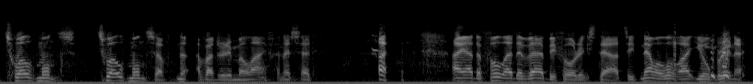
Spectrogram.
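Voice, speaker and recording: A man's voice: mid-range voice, normal speed, pushed and bright, highs cut off, a little hiss or hum. A man chatting on a radio show, telling a joking anecdote in a light, teasing way. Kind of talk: casual radio chat.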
